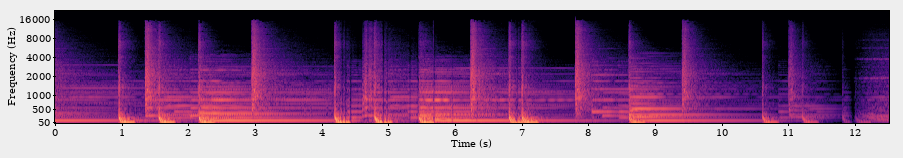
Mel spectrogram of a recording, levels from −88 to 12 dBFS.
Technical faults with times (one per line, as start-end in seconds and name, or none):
3.69-6.96 repeated packet loss (robotic sound)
